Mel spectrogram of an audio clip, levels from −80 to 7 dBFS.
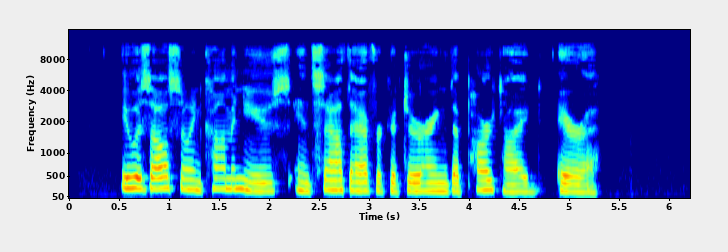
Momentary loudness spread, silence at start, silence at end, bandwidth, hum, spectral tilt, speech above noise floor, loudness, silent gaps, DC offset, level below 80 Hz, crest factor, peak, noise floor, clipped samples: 8 LU; 0.55 s; 0.9 s; 11.5 kHz; none; -5.5 dB/octave; 51 dB; -22 LUFS; none; under 0.1%; -72 dBFS; 18 dB; -6 dBFS; -73 dBFS; under 0.1%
